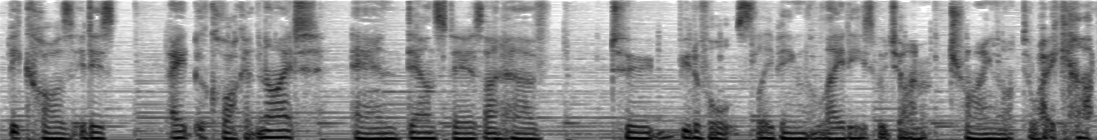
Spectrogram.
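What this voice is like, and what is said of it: Soft whispering voice. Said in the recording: “you can probably tell I'm kind of whispering a little bit”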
